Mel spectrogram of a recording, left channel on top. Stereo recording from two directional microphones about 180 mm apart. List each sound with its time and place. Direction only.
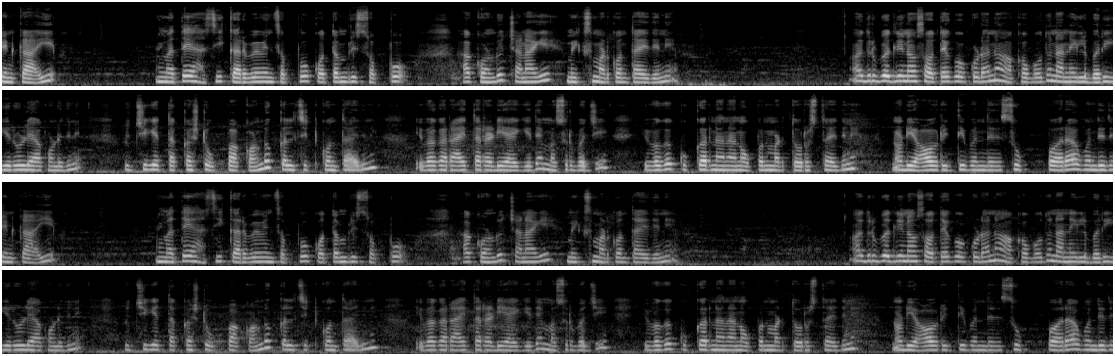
0.0 s a woman's voice: 30° left (ahead or behind)
1.5 s a woman's voice: 15° left (ahead or behind)
8.4 s a woman's voice: 15° left (ahead or behind)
